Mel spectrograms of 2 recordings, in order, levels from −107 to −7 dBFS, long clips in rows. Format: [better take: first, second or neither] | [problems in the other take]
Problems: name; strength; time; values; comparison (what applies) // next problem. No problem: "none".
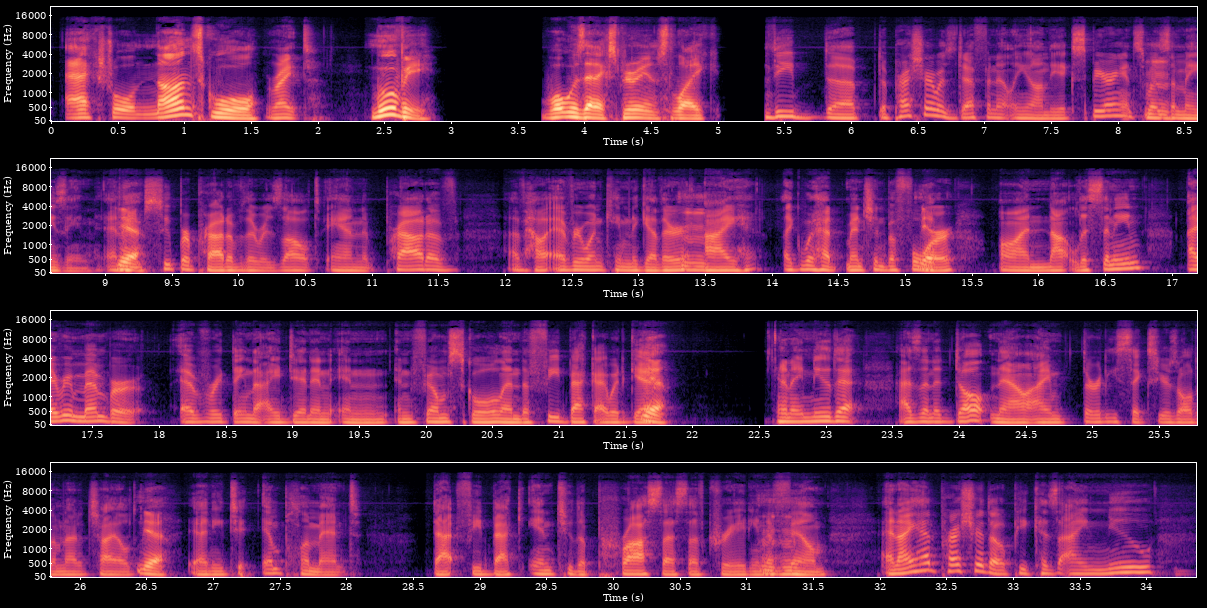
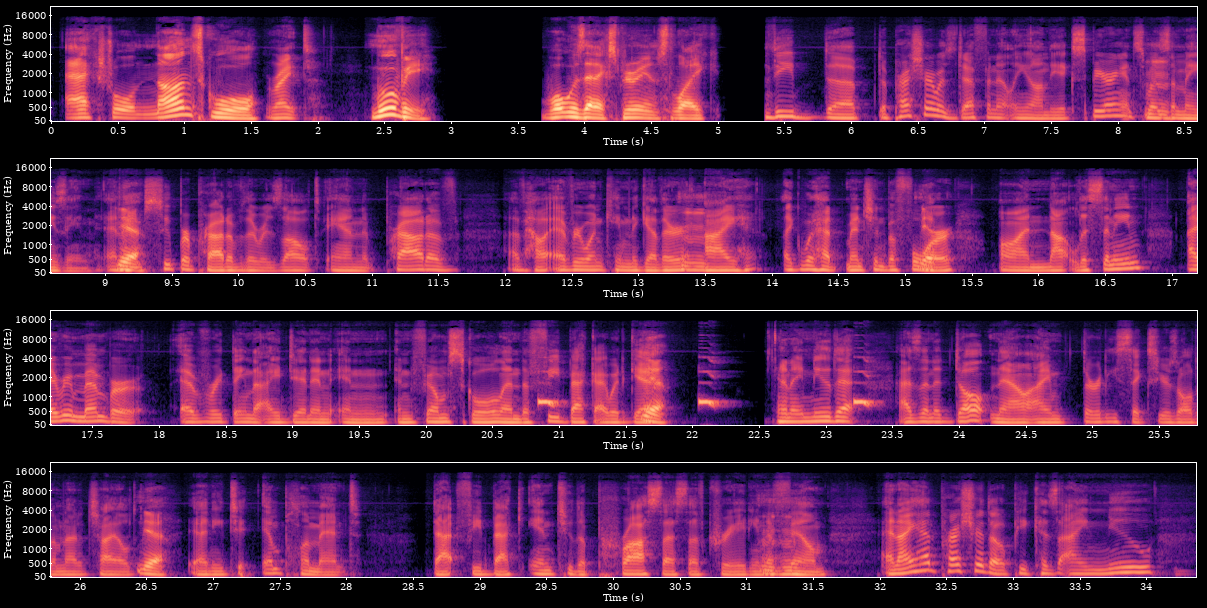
first | doorbell; noticeable; from 21 to 23 s; peak 2 dB below the speech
